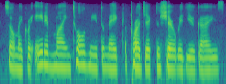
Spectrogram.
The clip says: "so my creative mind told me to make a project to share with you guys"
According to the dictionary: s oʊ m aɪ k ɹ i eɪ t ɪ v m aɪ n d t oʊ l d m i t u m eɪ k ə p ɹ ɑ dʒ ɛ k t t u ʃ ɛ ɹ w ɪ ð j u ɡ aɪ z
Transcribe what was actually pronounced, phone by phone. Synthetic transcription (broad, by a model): s oʊ m aɪ k ɹ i eɪ t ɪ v m aɪ n d t oʊ l d m i t u m eɪ k ə p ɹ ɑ dʒ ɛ k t t u ʃ ɛ ɹ w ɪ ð j u ɡ aɪ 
